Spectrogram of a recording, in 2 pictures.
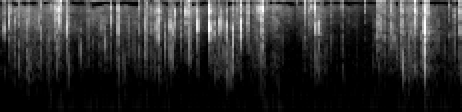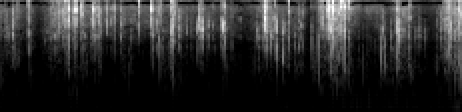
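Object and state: Plastic-wrapped tissue pack crinkled.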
